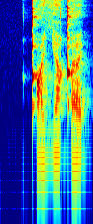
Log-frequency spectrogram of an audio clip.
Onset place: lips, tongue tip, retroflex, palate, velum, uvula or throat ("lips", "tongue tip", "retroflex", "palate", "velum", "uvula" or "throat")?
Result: uvula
